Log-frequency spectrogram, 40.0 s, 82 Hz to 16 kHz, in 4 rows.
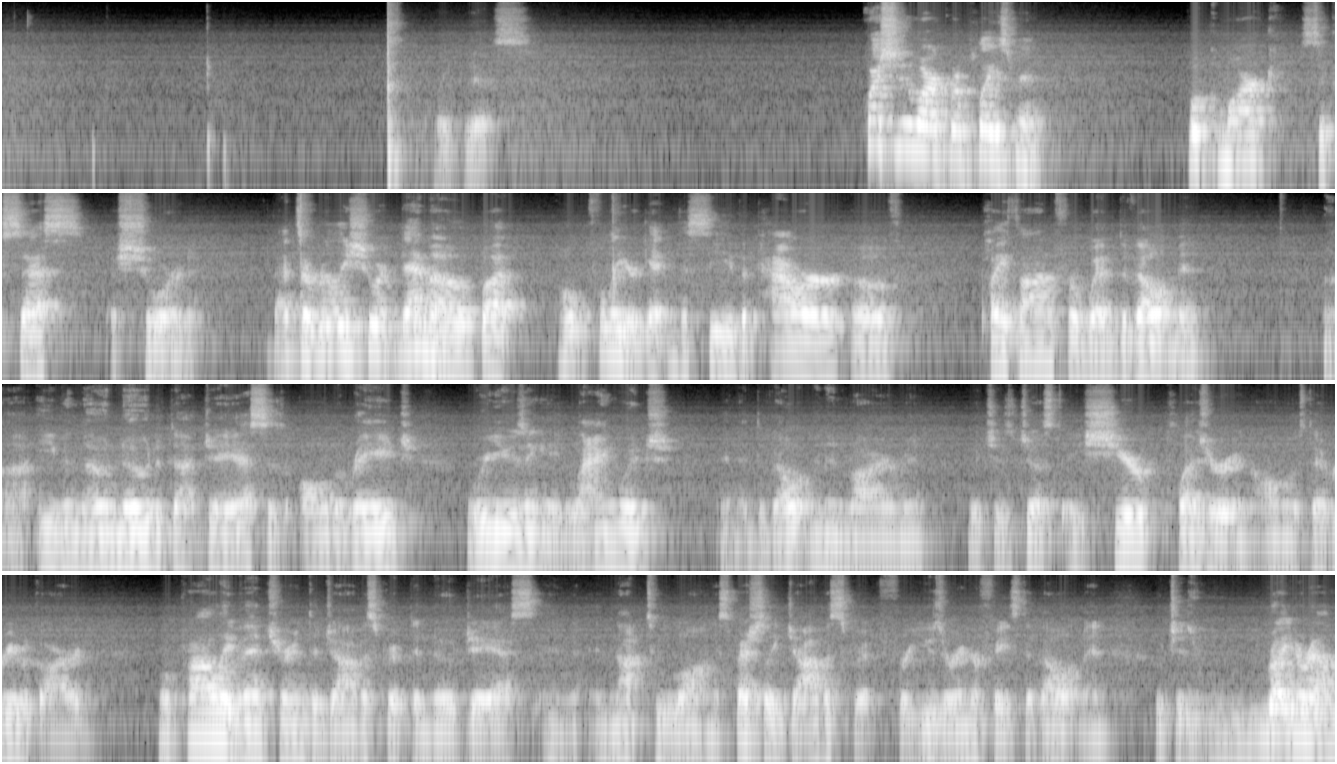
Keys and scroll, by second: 2.9 Return.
